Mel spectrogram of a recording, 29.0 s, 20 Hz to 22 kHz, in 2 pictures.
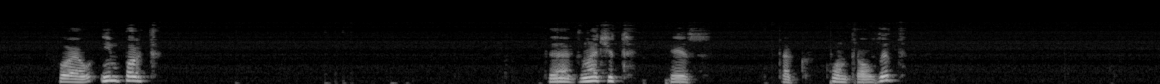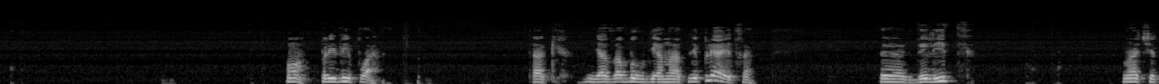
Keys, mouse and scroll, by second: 10.9 ctrl+z, 14.7 click, 19.8 ctrl+z, 25.8 Delete.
